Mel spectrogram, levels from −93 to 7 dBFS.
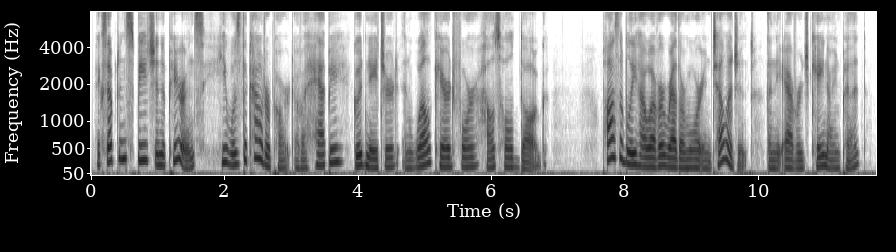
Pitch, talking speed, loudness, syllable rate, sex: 195 Hz, 145 wpm, -16 LUFS, 5.3 syllables/s, female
